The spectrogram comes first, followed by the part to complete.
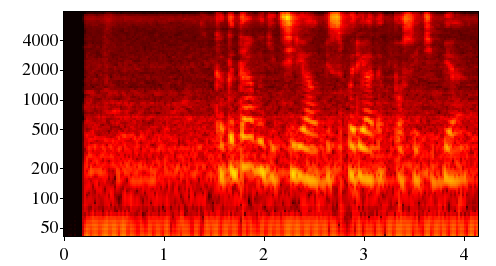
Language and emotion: Russian, angry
